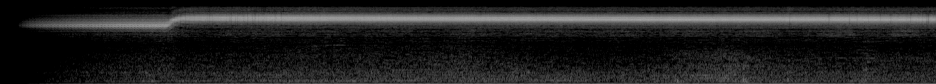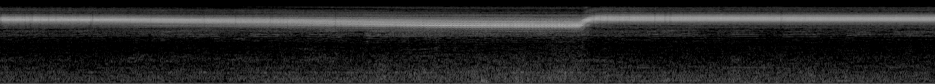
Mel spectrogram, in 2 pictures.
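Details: A Kaempfer cicada near a welfare hall in Moroyama, Iruma District, Saitama, Japan, on 20 July 2016 gives a steady, shrill, hissing drone that runs on without pause.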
